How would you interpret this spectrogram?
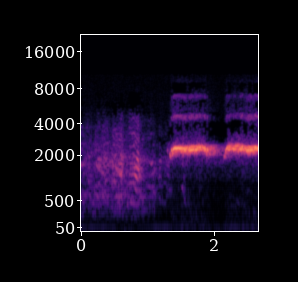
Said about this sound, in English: This is the moment, ladies and gentlemen, we've been waiting for. Just imagine it. On that whistle, 1,000 snorkels were slurped into place.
